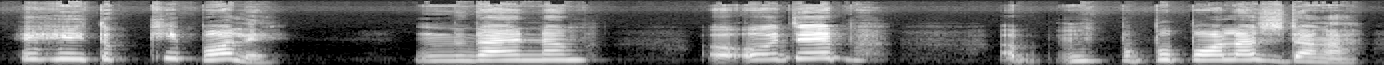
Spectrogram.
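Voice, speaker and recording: A woman's voice: high voice, darkish tone, voice pushed up. A woman voicing a grumbling old village headman who rambles and stumbles over his words. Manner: rambling, halting speech.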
